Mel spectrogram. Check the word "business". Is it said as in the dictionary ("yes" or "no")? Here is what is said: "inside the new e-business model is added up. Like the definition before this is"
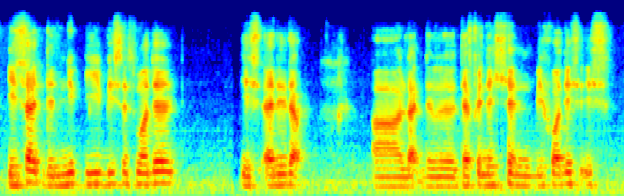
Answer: no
